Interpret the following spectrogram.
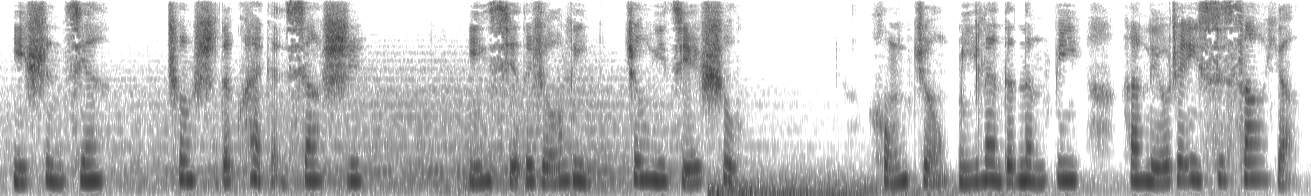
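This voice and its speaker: A woman narrating a scripted adult audio story in a soft, even delivery. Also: high voice, unhurried, music in the background.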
